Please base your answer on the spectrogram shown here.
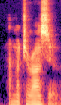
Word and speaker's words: Amaterasu: Amaterasu.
